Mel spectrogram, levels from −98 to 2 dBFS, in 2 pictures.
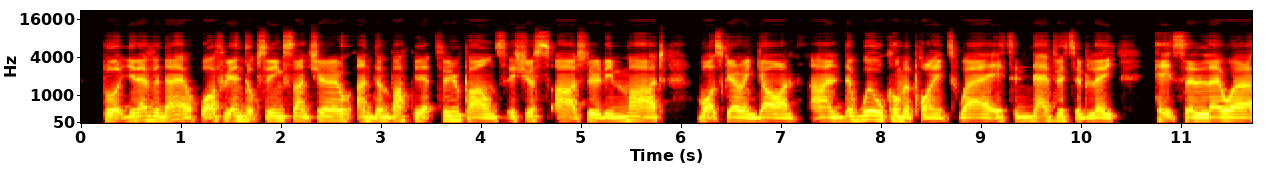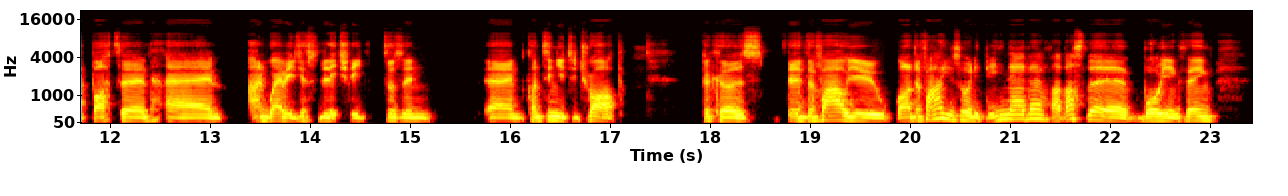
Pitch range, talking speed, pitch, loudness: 115-130 Hz, 160 wpm, 120 Hz, -21 LUFS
